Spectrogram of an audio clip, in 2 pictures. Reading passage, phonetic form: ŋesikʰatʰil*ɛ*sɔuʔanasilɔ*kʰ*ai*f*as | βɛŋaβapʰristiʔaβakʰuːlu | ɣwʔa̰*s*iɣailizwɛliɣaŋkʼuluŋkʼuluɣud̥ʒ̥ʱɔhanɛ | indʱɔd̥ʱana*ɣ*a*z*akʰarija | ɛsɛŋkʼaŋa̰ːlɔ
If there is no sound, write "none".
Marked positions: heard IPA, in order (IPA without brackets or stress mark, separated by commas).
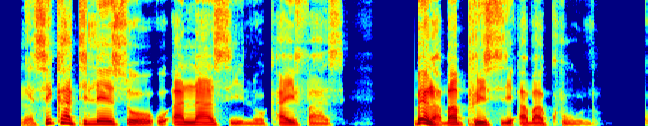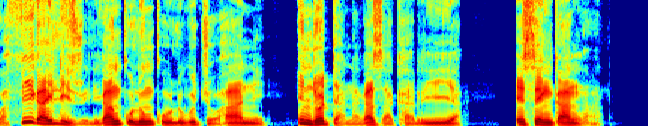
ɛ, kʰ, f, f, ɣ, z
